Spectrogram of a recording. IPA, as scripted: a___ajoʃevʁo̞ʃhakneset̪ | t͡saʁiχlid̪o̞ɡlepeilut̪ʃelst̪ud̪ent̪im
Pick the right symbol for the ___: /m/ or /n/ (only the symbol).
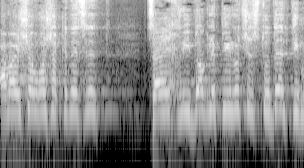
m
